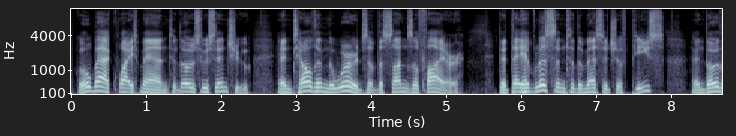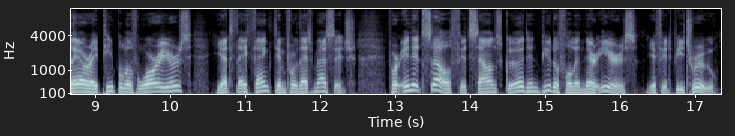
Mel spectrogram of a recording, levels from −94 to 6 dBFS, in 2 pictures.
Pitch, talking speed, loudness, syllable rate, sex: 140 Hz, 200 wpm, -18 LUFS, 4.8 syllables/s, male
